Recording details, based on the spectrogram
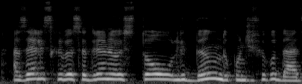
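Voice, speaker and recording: A woman speaks at a very fast pace in a fairly high pitch. Her voice is somewhat breathy. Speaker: therapist. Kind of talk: live stream Q&A talk. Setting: live stream on camera. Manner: conversational, with hesitations.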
